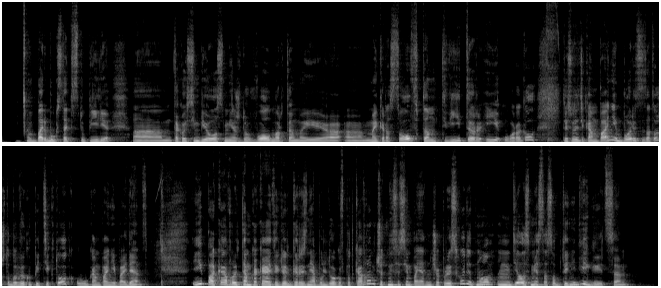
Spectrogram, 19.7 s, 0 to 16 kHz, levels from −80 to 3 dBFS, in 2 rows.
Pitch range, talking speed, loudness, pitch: 135-190 Hz, 160 wpm, -30 LUFS, 155 Hz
